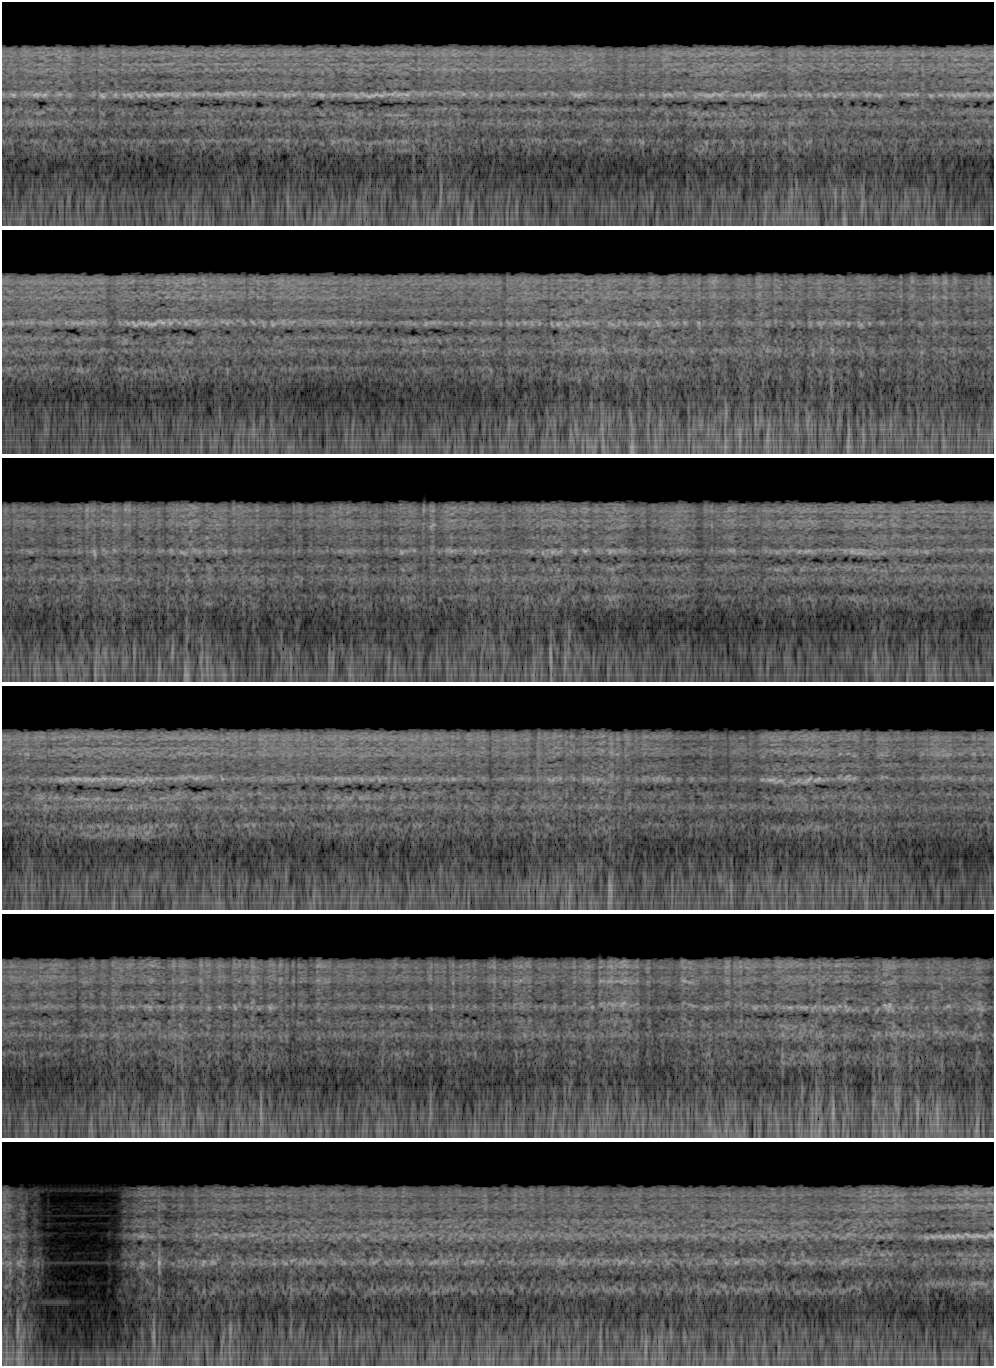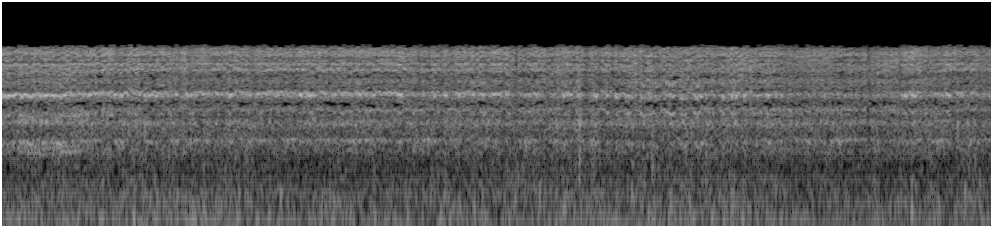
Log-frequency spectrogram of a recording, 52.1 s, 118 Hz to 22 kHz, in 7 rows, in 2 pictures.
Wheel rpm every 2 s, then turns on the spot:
230, 230, 230, 230, 230, 230, 230, 230, 230, 230, 230, 220, 230, 230, 230, 230, 240, 220, 90, 150, 160, 180, 220, 230, 230, 230.
none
